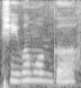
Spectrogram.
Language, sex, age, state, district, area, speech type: Kannada, female, 60+, Karnataka, Tumkur, rural, spontaneous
